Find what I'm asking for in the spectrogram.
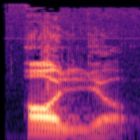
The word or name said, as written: oglio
